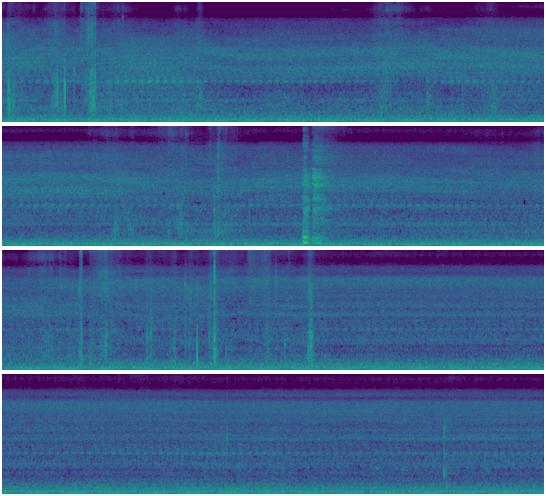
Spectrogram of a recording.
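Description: An engine idling steadily, a low hum with an even pulse. A few sharp clicks and one louder knock about halfway through break in over it.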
